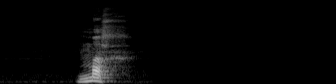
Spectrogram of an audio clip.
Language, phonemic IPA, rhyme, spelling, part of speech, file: Dutch, /mɑx/, -ɑx, mag, verb, Nl-mag.ogg
- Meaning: inflection of mogen: 1. first/second/third-person singular present indicative 2. imperative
